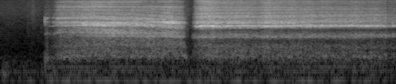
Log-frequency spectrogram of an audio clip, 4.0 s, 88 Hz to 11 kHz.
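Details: Steady rushing hiss of a CPAP machine blowing air, with one brief dip partway through, used nightly by an adult man diagnosed with severe sleep apnea at age 37–38; CPAP airflow noise.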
